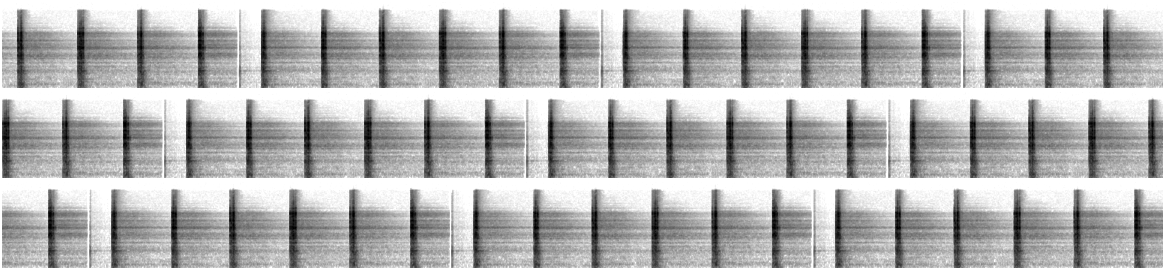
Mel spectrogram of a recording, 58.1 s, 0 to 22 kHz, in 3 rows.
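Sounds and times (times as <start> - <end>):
clock ticking: 0.2 - 0.5, 1.2 - 1.5, 2.2 - 2.5, 3.3 - 3.5, 4.3 - 4.6, 5.3 - 5.6, 6.3 - 6.6, 7.3 - 7.6, 8.3 - 8.5, 9.3 - 9.5, 10.3 - 10.6, 11.3 - 11.6, 12.3 - 12.6, 13.3 - 13.6, 14.3 - 14.6, 15.3 - 15.6, 16.4 - 16.6, 17.4 - 17.6, 18.4 - 18.7, 19.4 - 19.6, 20.4 - 20.6, 21.4 - 21.6, 22.4 - 22.7, 23.4 - 23.7, 24.4 - 24.7, 25.4 - 25.8, 26.4 - 26.7, 27.4 - 27.6, 28.4 - 28.8, 29.4 - 29.7, 30.4 - 30.8, 31.4 - 31.7, 32.4 - 32.7, 33.4 - 33.7, 34.5 - 34.8, 35.5 - 35.8, 36.5 - 36.7, 37.5 - 37.8, 38.5 - 38.7, 39.5 - 39.7, 40.5 - 40.8, 41.5 - 41.8, 42.5 - 42.8, 43.5 - 43.8, 44.5 - 44.7, 46.5 - 46.9, 47.5 - 47.8, 48.5 - 48.8, 49.5 - 49.8, 50.5 - 50.8, 51.5 - 51.8, 52.6 - 52.9, 53.6 - 53.8, 54.6 - 54.8, 55.6 - 55.8, 56.6 - 56.8, 57.6 - 57.8.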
